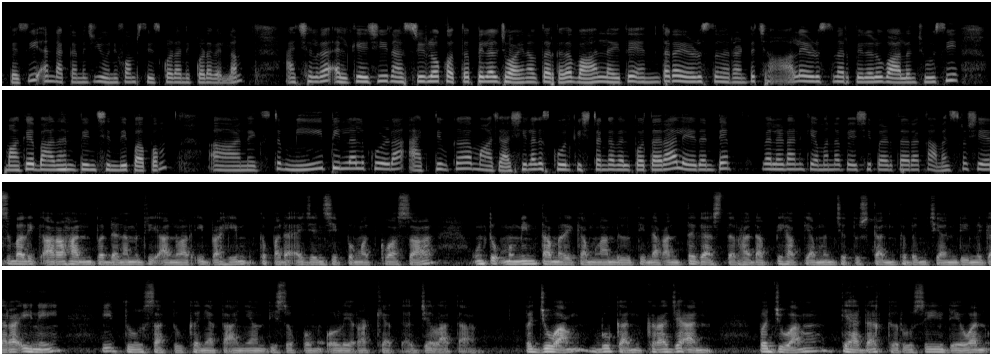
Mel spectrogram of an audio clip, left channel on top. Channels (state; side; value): different; both; correlation 0.00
